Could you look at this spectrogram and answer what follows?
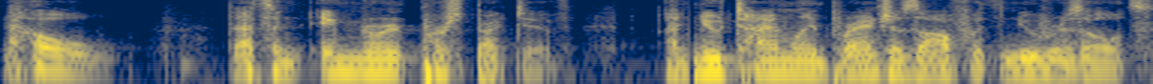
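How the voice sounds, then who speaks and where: Putting on a raspy character voice at medium pitch, a man speaks at a moderate pace in a dry, close sound with no echo. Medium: read story. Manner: brooding, bitter.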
